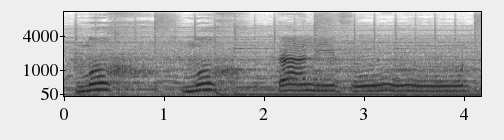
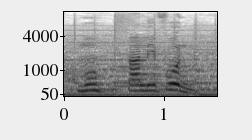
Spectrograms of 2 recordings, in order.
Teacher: Kho sukun itu harus keluarnya di kerongkongan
